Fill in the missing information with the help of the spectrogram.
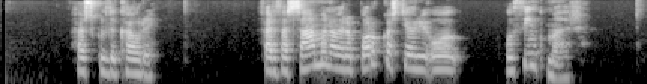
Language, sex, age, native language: Icelandic, female, 40-49, Icelandic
